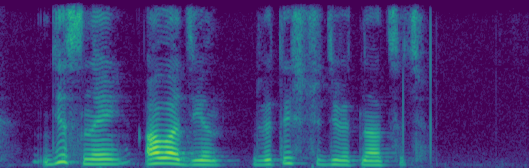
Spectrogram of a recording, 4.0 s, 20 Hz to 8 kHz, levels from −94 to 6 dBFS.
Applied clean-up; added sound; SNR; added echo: none; none; none; none.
